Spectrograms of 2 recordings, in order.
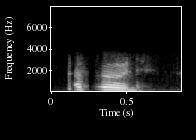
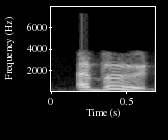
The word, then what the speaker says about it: Ubud: Ubud. – Ubud, yeah.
